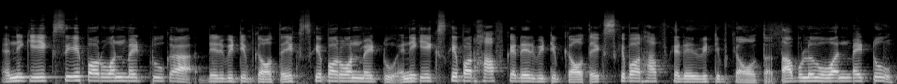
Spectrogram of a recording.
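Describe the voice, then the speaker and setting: A man's voice: fairly high pitch, fast, few pauses, a little mellow, muffled recording. A man teaching an exam-prep maths lesson, repeating each step several times and correcting himself as he goes. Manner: self-correcting, says sorry mid-explanation.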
